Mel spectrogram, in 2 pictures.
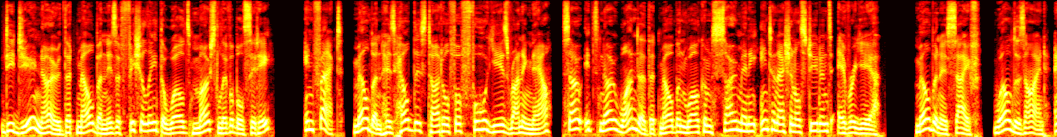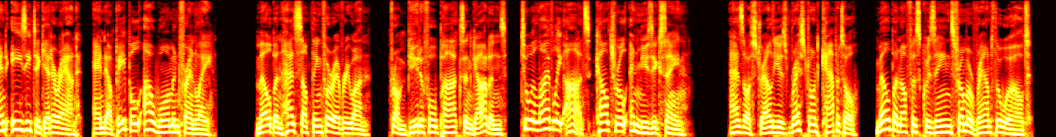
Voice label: Male Talent corporate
